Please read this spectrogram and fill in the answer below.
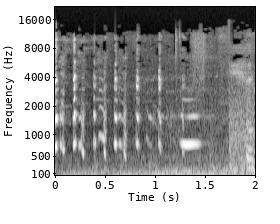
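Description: A woman laughing in quick, rapid bursts inside a moving car, over the low rumble of the car. The laughing stops abruptly near the end.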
